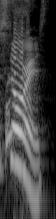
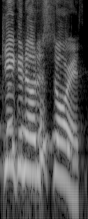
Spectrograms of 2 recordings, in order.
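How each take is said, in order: First: It begins with a soft 'j' sound. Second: It begins with a hard 'g' sound. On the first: The speaker calls it right. "just like it's pronounced General" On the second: The speaker calls it wrong. "not Giganotosaurus"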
